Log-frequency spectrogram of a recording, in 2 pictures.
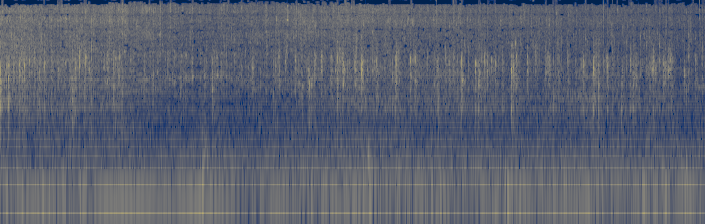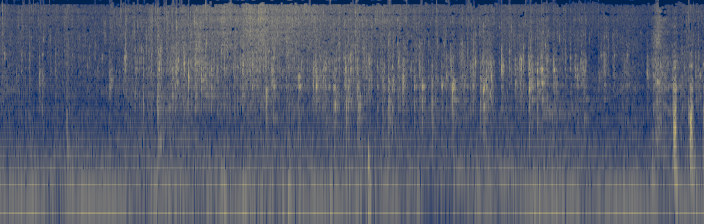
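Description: Breaded chicken strips deep-frying in a pot of hot oil: a steady sizzling hiss with dense crackling.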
